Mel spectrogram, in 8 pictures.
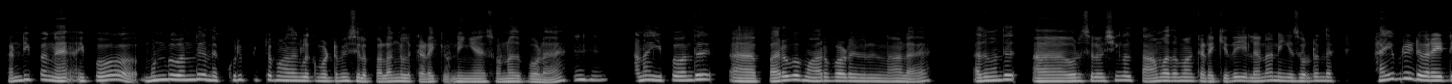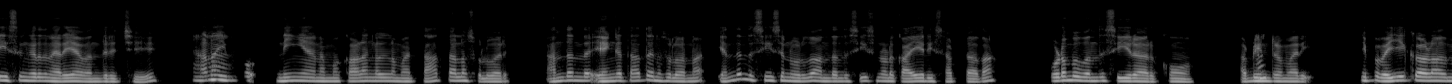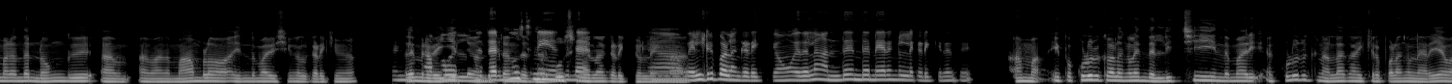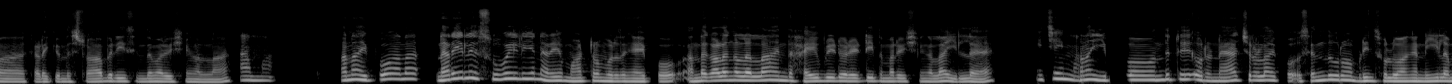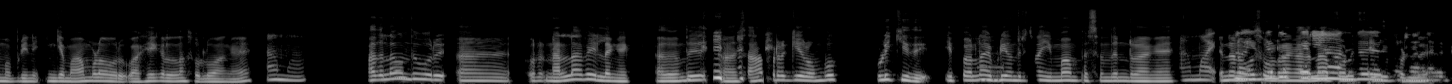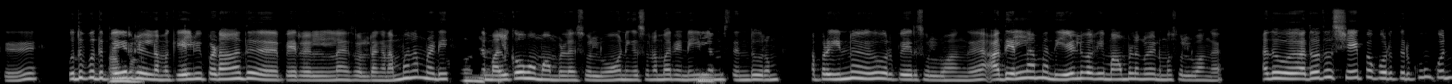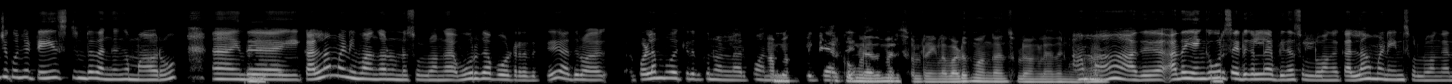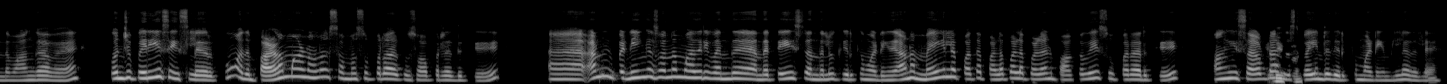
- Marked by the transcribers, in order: unintelligible speech; in English: "நேச்சுரல்லா"; laugh; in English: "ஷேப்ப"
- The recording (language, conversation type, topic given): Tamil, podcast, பழங்கள், காய்கறிகள் சீசனுக்கு ஏற்ப எப்படி மாறுகின்றன?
